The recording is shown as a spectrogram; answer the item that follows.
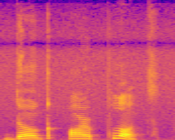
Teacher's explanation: back rounded vowel and we have o like dog or plot short low back slightly rounded vowel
